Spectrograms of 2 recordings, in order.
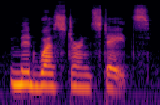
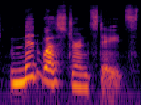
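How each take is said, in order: First: "Midwestern states" said slowly, each syllable distinct; slow and clear. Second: Said in the usual way. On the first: Shown as a demonstration.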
